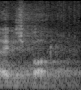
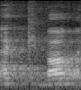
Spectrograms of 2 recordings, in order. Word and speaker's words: Akbar: difficult for them, is they'll say Allahu Ajbar. Allahu Ajbar. Instead of Akbar, they say Ajbar. They pronounce the kaf like a G, right?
